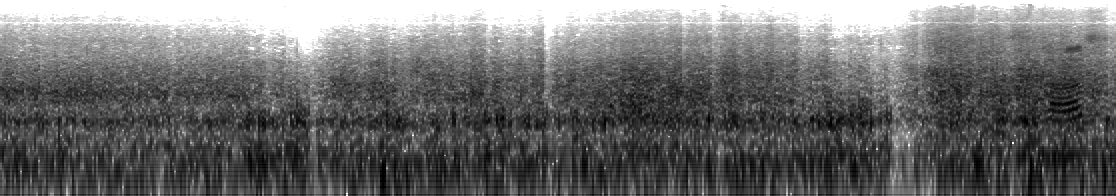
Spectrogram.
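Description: Strong wind buffeting the microphone near a bridge in New York, a continuous roaring rumble with gusty surges, loud and close, drowning out other sounds.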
